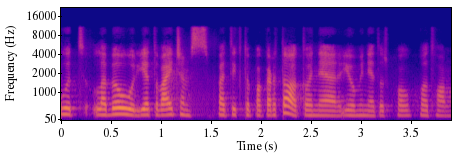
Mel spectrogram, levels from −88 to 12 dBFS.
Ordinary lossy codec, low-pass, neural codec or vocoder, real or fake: MP3, 64 kbps; 10.8 kHz; codec, 24 kHz, 0.9 kbps, WavTokenizer, large speech release; fake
